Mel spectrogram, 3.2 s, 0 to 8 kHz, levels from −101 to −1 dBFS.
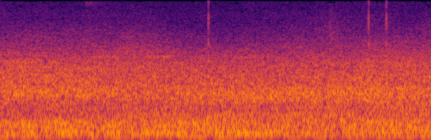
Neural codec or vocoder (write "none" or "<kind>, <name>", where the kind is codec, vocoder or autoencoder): none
